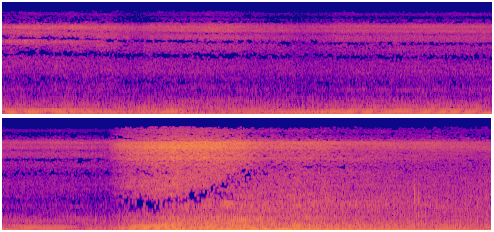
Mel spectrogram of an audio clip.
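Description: Car engine running as the car drives, its pitch dipping and climbing again twice. About nine seconds in, a loud rushing noise sets in over it and carries on.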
